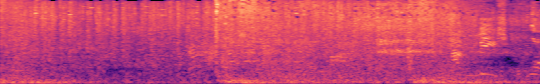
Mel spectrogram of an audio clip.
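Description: Game battle noise rumbles low and steadily.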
